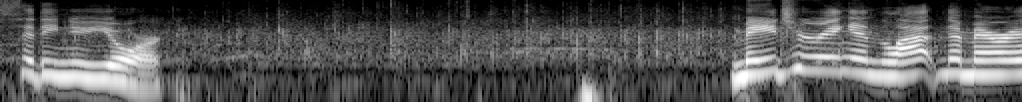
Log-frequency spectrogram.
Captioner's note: audience applauds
